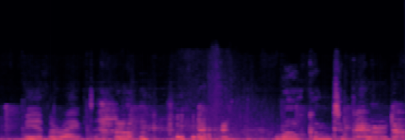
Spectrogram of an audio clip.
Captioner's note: both chuckle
